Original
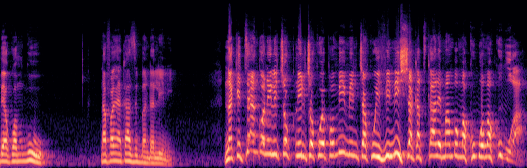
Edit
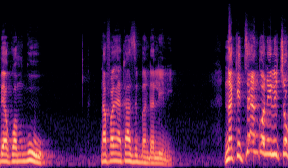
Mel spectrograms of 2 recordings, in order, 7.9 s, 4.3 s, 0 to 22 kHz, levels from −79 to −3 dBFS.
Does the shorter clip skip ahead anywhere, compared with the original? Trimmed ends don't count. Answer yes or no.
no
